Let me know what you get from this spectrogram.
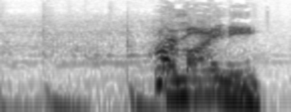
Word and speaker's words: Hermione: Is it Harmony? Because I don't... – Hermione. Yeah.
